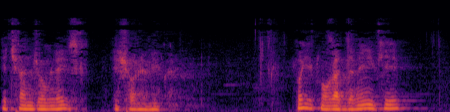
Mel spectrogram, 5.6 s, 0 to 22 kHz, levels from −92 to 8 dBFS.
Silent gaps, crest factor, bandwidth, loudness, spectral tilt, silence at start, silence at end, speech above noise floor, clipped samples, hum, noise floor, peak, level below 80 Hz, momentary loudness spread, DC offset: none; 20 dB; 11 kHz; -32 LUFS; -7.5 dB/octave; 0 s; 0.5 s; 36 dB; under 0.1%; none; -66 dBFS; -12 dBFS; -60 dBFS; 23 LU; under 0.1%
